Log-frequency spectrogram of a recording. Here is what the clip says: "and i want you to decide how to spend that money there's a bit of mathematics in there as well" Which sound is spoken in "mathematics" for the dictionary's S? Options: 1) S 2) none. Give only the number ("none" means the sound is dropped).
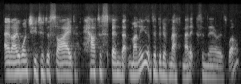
1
